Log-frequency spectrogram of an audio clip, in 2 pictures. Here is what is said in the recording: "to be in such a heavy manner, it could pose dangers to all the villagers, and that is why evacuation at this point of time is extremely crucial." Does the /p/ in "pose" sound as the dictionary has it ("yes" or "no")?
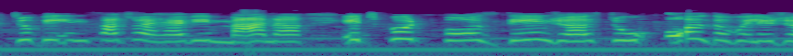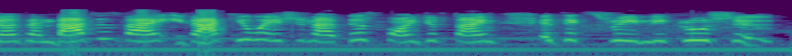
no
